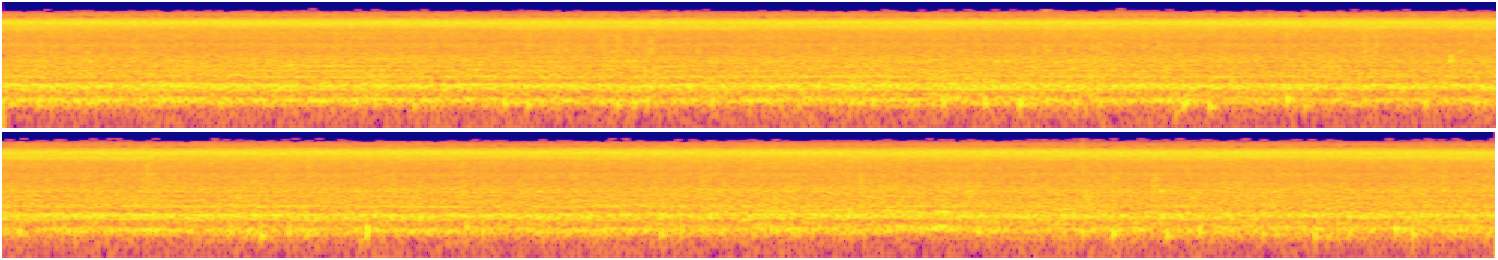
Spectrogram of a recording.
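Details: Twenty seconds of Japanese honey bee fanning during hot weather: a thick, unchanging hum of many wings with clear low tonal bands and a steady hissing layer high above, without breaks.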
